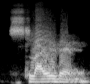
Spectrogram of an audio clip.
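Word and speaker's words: Schleiden: एक का नाम है मैथियस स्लाइडेन। 1838 में German botanist Matthias स्लाइडेन, Matthias स्लाइडेन, स्लाइडेन की स्पेलिंग SCHLI, मैथियस स्लाइडेन।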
